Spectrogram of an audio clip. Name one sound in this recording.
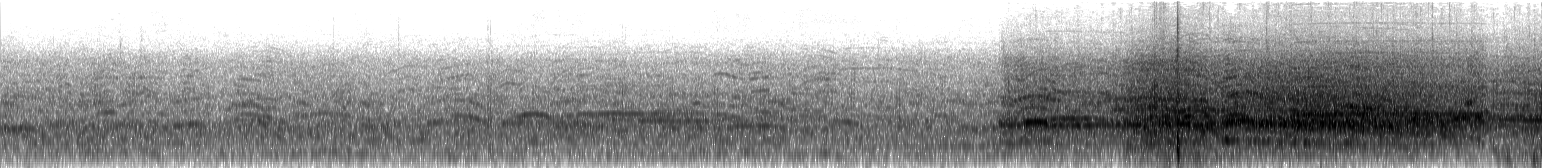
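A large stadium crowd murmurs outdoors, then cheers loudly.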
